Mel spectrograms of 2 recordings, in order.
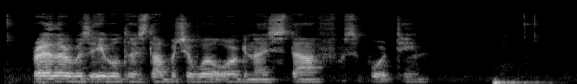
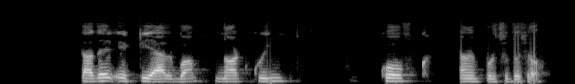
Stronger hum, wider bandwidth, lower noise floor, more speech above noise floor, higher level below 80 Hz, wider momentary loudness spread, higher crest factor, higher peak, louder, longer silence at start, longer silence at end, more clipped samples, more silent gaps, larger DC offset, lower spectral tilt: neither; first, 11.5 kHz vs 7.6 kHz; second, -66 dBFS vs under -90 dBFS; second, 43 dB vs over 72 dB; first, -40 dBFS vs -54 dBFS; first, 19 LU vs 13 LU; first, 24 dB vs 18 dB; about the same, 0 dBFS vs -2 dBFS; second, -22 LUFS vs -19 LUFS; second, 0.35 s vs 0.8 s; about the same, 0.4 s vs 0.35 s; neither; neither; neither; second, -3 dB/octave vs -7 dB/octave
